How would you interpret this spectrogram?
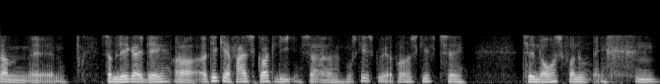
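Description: Buzzy, stretched tones fading into coloured noise follow "øh som ligger i" (1.64–1.73 s), "jeg faktisk godt lide" (3.13–3.40 s) and "at skifte til til" (5.84–6.00 s). This is VoIP packet loss concealed by the speech codec: about 80, 60 and 100 ms went missing, so the decoder extrapolated with falling gain.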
